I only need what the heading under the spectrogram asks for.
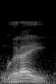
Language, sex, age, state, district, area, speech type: Sindhi, male, 60+, Delhi, South Delhi, urban, spontaneous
